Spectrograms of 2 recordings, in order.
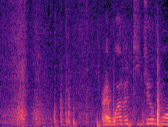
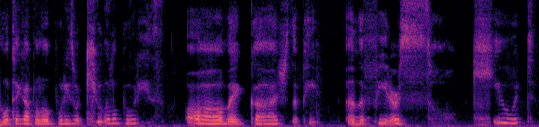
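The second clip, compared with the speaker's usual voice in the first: tearful cooing; 5 semitones higher, 5 dB quieter than usual. Real, not acted. Admiring the baby's painted feet, tearfully cooing. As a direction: melt into real tears, soft and high.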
